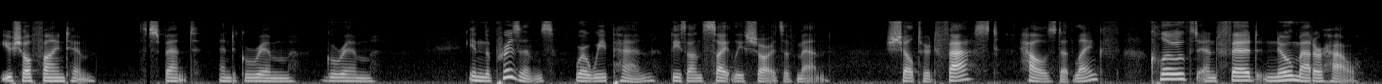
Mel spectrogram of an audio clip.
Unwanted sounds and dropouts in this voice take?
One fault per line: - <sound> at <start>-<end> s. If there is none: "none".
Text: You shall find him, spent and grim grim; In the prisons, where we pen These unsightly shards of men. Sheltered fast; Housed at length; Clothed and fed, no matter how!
- dropout at 1.5-1.5 s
